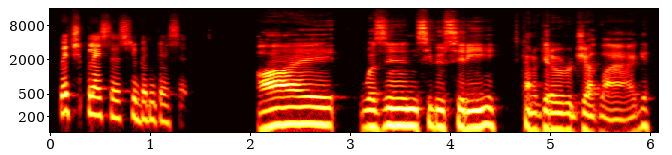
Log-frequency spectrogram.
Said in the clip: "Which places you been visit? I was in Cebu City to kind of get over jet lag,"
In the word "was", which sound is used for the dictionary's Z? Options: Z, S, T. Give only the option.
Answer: Z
